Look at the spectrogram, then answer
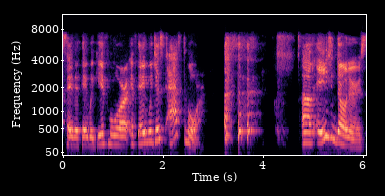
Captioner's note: chuckles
